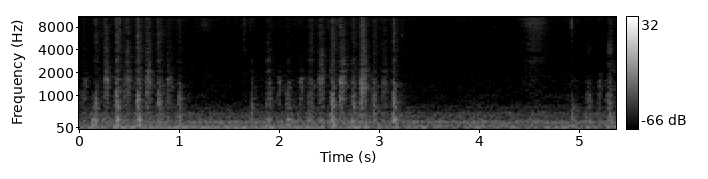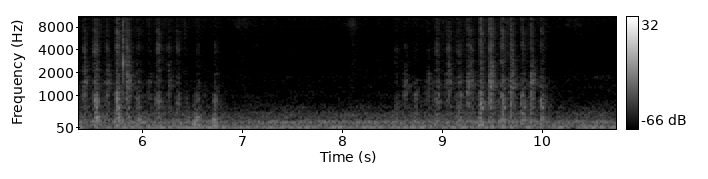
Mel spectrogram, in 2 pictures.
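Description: A coin scratching the coating off a paper scratch-off lottery ticket, in four bursts of quick back-and-forth strokes with short pauses between.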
